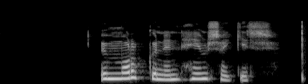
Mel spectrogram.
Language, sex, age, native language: Icelandic, female, 20-29, Icelandic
